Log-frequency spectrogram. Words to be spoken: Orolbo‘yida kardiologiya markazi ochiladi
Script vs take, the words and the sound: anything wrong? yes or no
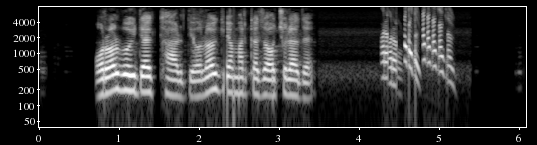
yes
